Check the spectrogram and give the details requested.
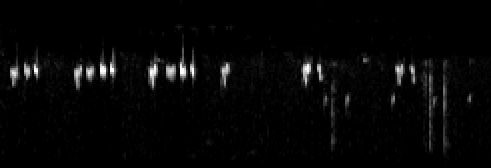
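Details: Female quail giving quick high paired notes in small bursts of two or three. A softer patch of faint clicks and scattered ticking follows partway through.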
